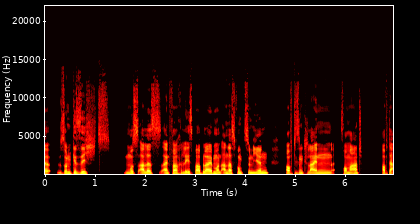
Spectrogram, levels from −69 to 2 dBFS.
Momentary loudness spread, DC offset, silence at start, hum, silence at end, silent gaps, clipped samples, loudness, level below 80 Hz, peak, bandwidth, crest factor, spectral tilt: 10 LU; under 0.1%; 0 s; none; 0 s; 1.34-1.40 s, 5.84-5.89 s, 6.37-6.73 s; under 0.1%; -20 LUFS; -60 dBFS; -2 dBFS; 14 kHz; 18 dB; -5.5 dB/octave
